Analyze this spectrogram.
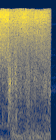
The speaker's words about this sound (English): So that sound is a bunch of Boost mobile phones materializing outside behind Shake.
